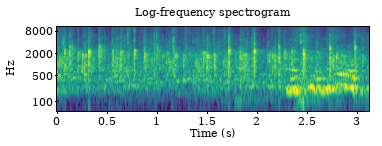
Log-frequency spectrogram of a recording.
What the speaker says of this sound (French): si vous pouvez l'applaudir pour cette magnifique projection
